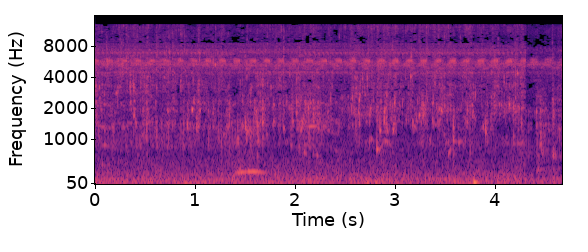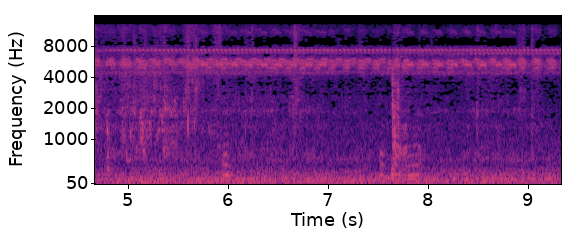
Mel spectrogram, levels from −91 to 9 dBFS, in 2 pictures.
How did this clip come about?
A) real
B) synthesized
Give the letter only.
A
